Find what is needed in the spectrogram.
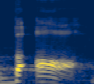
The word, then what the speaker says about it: Baal: So if you heard in the Old Testament, there's this false god named Baal, or Baal, depending on who you're hearing pronounce that word.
